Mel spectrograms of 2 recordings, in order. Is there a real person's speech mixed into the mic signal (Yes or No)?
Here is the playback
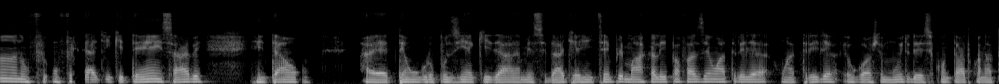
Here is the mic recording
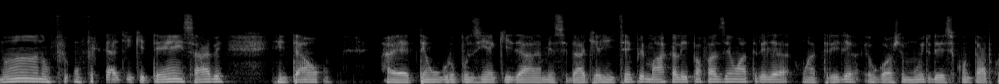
No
